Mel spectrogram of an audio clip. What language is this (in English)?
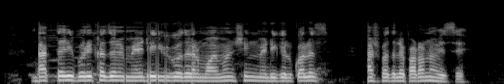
Bangla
